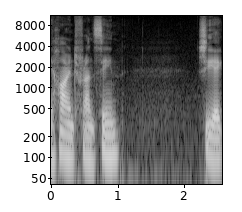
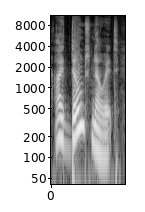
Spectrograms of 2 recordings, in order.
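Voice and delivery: high, louder indignant retort; raised pitch, heated and insistent; sudden anger; 6 semitones higher, 6 dB louder than usual. A narrator's reading. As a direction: flare up at a dismissive colleague. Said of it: "She spoke in sudden anger".

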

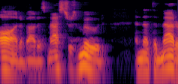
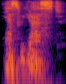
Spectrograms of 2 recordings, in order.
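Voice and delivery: forceful creature stage whisper; harsh, voiceless creature whisper; 4 semitones higher, 6 dB louder, slower than usual. A narrator's reading. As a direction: hiss it in a loud whisper. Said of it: "he whispered".

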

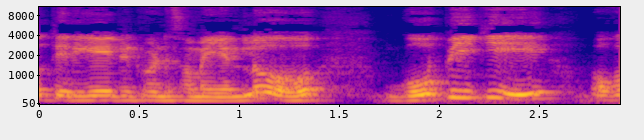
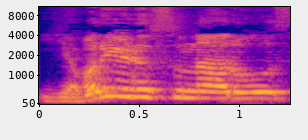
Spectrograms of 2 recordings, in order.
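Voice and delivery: ordinary delivery

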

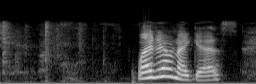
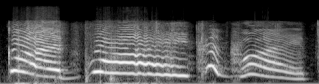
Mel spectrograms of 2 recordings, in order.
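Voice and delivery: high shout of praise to a dog; squeaky praising a dog; 11 semitones higher, 7 dB louder, much slower than usual. Real, not acted.

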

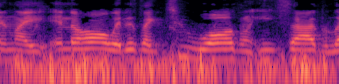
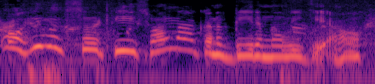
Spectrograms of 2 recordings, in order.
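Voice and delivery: softer, higher, quick tender coo; softened mother; 6 semitones higher, 7 dB quieter, faster than usual. Retold or imitated. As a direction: imitate a mother softening over a sleeping child. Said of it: "your mother's like".

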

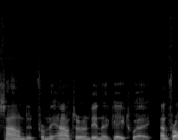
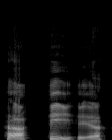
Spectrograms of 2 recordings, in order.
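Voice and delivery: exclaiming; 6 dB louder, much slower than usual. A narrator's reading. Wizard spotting the dark figure, startled exclamation. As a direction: burst out in sudden alarm. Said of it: "exclaimed Demdike".

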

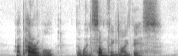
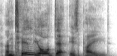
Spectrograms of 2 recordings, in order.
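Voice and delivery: very high, loud, slow; shout; 9 semitones higher, 8 dB louder than usual. A narrator's reading. The merciless servant finishing his shouted threat. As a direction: drive the threat home. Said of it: "he shouted".

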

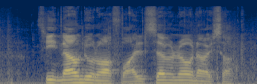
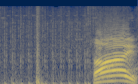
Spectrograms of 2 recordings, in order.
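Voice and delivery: loud, rising cheer on each kill; hyped kill count; 8 semitones higher, 11 dB louder than usual. Real, not acted. Gamer calling out his kill streak loudly. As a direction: count the kills out in triumph.

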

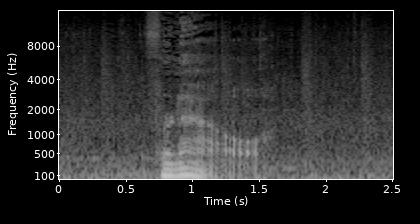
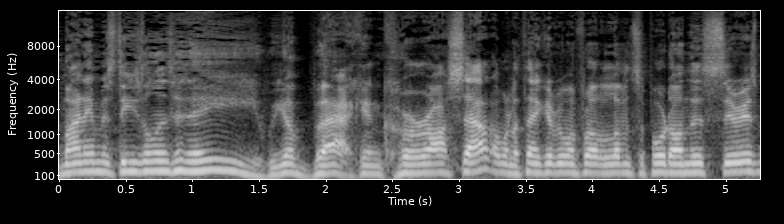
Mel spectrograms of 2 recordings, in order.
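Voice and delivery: bright YouTuber channel intro; upbeat intro; 4 semitones higher, 4 dB louder than usual. Acted. Gamer greeting his viewers, upbeat intro. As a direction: hype up the viewers at the start.

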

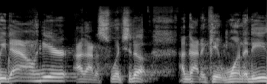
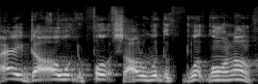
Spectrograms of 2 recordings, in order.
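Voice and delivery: Atlanta country twang; 7 semitones higher than usual. Retold or imitated. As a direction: talk like an Atlanta country boy. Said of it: "that country voice and that country twang".

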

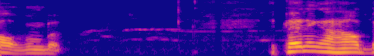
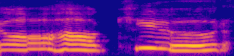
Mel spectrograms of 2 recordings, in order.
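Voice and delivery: put-on customer cooing over baby chicks, high drawn-out gushing; high, slow, sing-song coo at tiny chicks; 9 semitones higher, 4 dB louder, much slower than usual. Shoppers at the farm store admiring baby chicks, exaggerated gushing. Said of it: "everybody comes in and say".

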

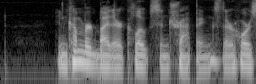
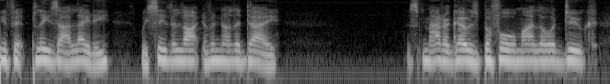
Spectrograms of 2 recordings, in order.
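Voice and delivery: higher-pitched minstrel, fresh from danger; shaken minstrel; 5 semitones higher than usual. A narrator's reading. Wounded minstrel vows action to Louis after attack, shaken. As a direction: speak high, as the rattled survivor.

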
